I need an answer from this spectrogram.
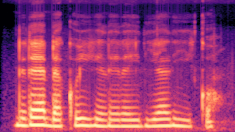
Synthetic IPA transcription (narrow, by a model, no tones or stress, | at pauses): ndiɾeːdakoiɣeɾeɾaiɾjaliːko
